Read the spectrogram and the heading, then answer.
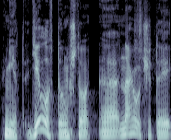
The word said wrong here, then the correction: нарочитое: использование феминитивов есть отличительная черта э, коверканье языка представителями ЛГБТ-сообщества. – Нарочитое правильное ударение. – Нарочитое. Вот. Это тоже правильно.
